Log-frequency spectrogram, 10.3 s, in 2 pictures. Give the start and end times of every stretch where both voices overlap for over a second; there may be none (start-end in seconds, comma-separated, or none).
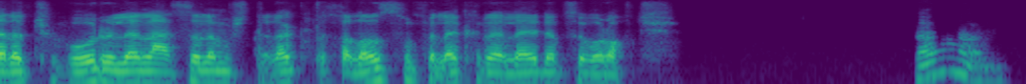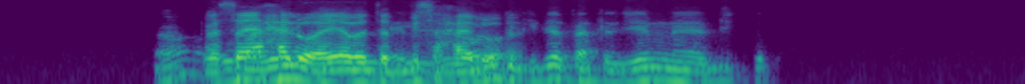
6.2-7.8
